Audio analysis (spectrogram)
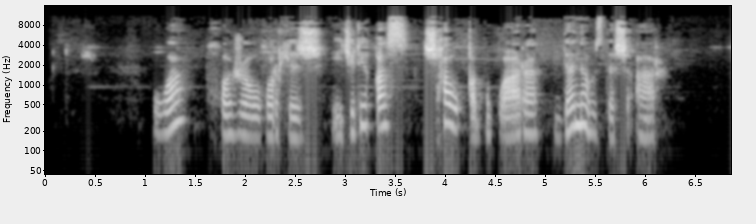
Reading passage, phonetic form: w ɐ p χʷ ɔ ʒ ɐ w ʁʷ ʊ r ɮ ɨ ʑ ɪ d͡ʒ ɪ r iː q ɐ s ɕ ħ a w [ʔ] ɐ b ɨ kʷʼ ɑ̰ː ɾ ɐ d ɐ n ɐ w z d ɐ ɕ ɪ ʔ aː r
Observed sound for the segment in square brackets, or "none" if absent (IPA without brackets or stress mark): q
